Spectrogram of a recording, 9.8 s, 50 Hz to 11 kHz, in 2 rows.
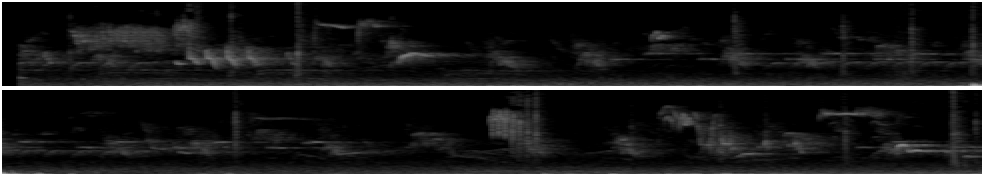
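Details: Long-tailed tits calling in Grunewald on 20 March 2021: thin, high chirps and short trilled notes scattered throughout, several birds overlapping, over a steady low rumble of background noise and one brief thud near the middle.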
